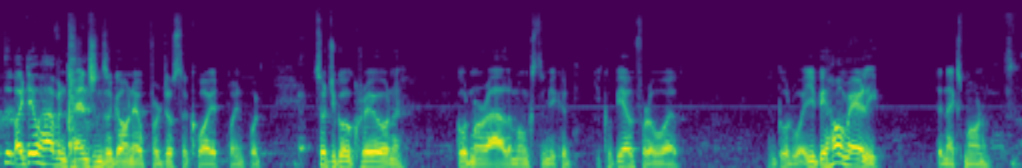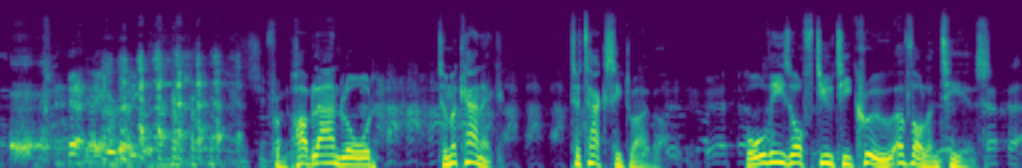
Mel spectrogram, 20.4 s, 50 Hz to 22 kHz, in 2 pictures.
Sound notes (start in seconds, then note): 10.4 crew laugh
